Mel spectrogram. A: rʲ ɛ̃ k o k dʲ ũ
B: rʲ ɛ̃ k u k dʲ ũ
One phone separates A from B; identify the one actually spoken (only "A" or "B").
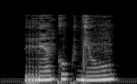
B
